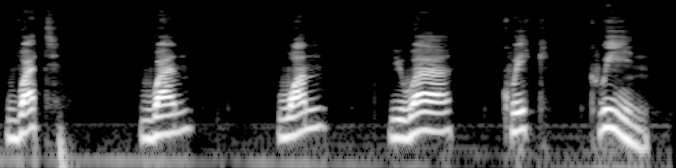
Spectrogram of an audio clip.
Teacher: This bilabial approximant is articulated with rounded lips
